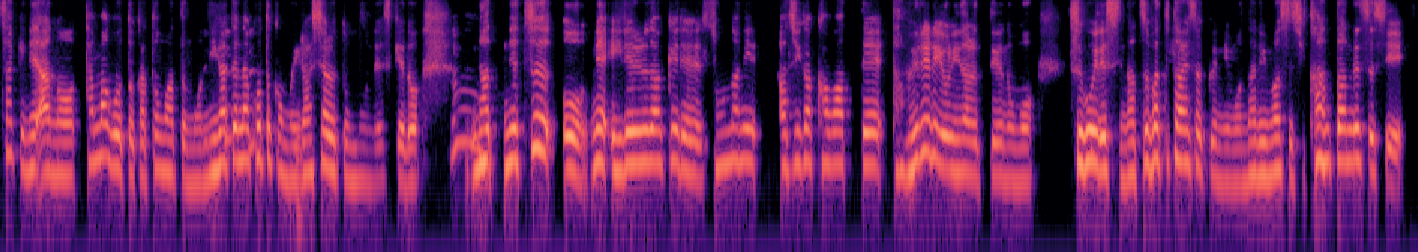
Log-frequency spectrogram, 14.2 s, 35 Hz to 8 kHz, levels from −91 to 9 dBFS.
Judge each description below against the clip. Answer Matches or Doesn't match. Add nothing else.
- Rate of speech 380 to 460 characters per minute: Matches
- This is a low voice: Doesn't match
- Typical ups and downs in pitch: Matches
